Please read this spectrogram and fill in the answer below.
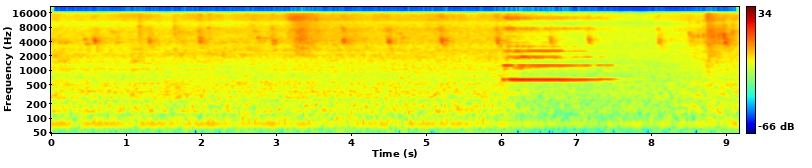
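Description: A diesel train idles with a steady low rumble. About six seconds in, a train horn sounds one held note for about a second and a half, a departure signal answering the station officer's green flag.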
